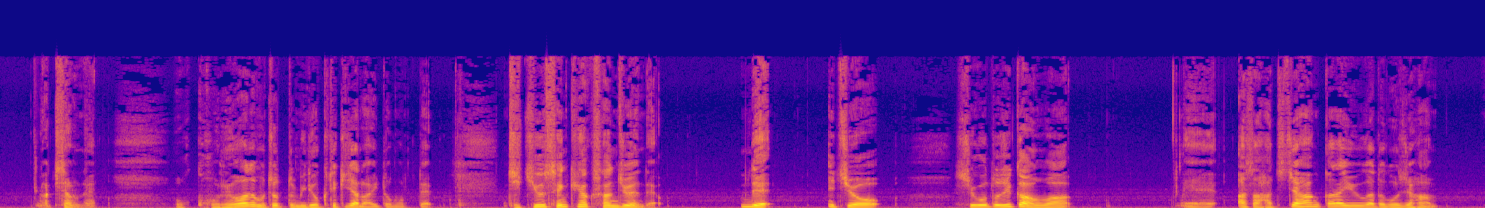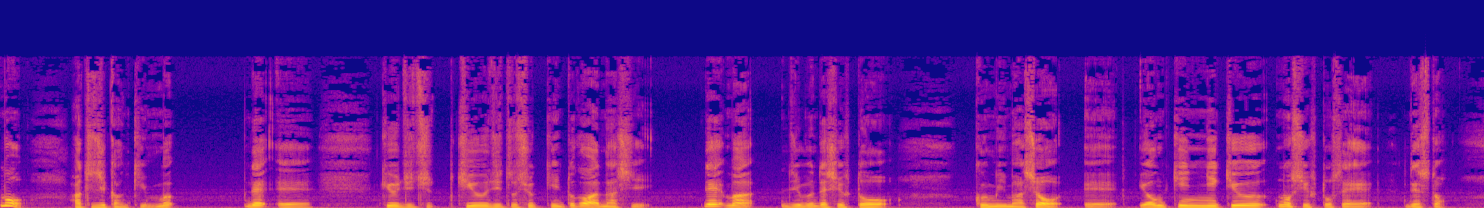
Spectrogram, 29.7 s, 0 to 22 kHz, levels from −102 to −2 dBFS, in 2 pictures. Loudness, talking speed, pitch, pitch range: -21 LUFS, 190 characters per minute, 115 Hz, 105-145 Hz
